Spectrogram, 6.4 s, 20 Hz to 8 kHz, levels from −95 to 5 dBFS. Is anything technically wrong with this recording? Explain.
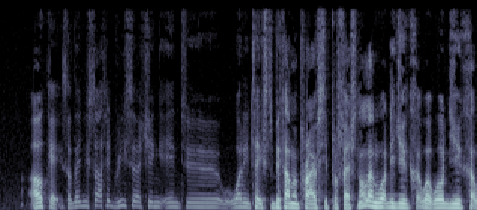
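No, nothing technically wrong stood out on listening to this speech.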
